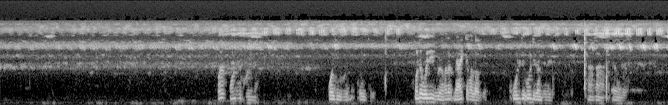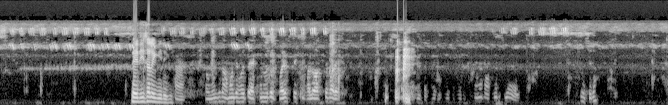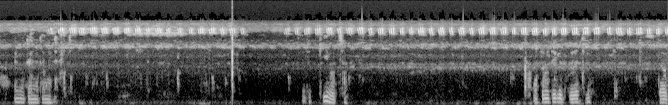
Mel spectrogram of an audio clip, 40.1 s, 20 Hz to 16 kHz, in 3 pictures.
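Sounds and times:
crickets chirping: 0:00.0 - 0:40.0
high insect trill: 0:00.0 - 0:40.0.

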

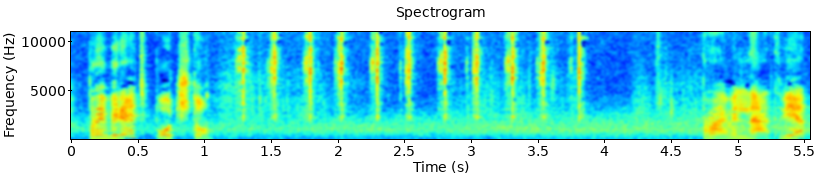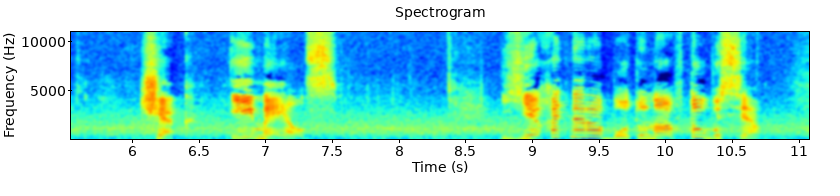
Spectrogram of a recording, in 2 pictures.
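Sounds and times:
timer ticking: 0:01.2 - 0:03.9.

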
